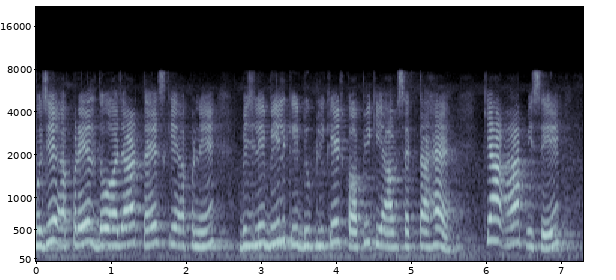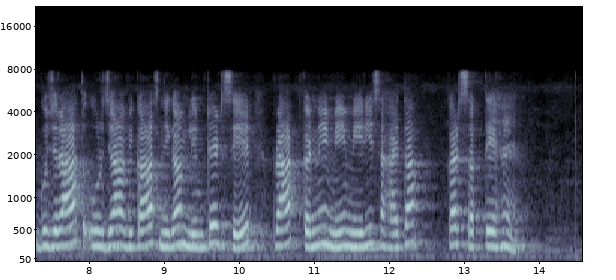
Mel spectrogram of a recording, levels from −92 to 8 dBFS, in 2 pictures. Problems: constant background noise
